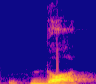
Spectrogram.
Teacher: یہ طرف لسان، زبان کی جو طرف ہے، یہ اوپر والی 5 داڑوں کے مسوڑوں کے ساتھ رائٹ یا لیفٹ لگے تو یہ حرف ادا ہوتا ہے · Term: حرف حافیہ ضاد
